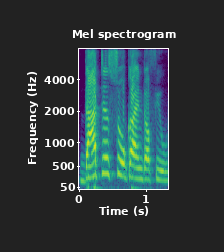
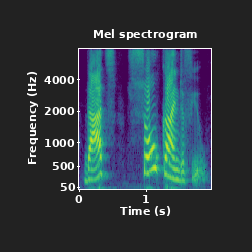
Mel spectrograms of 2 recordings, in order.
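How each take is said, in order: First: "That is" is said as two full words. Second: "That is" is contracted to "that's". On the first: The speaker calls it wrong. "हम ऐसे नहीं बोलते" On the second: The speaker calls it right. "Start saying that's so kind of you"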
